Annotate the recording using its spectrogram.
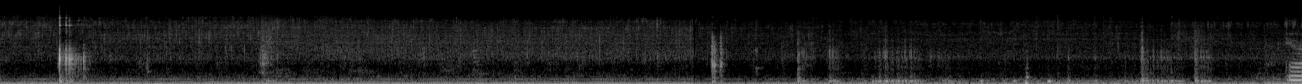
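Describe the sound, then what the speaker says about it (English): Celery and onions sauteing in a pan give a steady sizzle and fry throughout, with a few scattered clicks and stirring knocks in the foreground and no talking. "we're going to saute the celery and the onions."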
